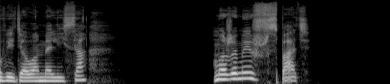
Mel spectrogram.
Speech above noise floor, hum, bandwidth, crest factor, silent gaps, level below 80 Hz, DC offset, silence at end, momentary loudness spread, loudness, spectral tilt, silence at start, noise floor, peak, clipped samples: 59 dB; none; over 20 kHz; 18 dB; 2.01-2.05 s; -58 dBFS; under 0.1%; 0.85 s; 12 LU; -19 LUFS; -5 dB/octave; 0 s; -77 dBFS; -4 dBFS; under 0.1%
